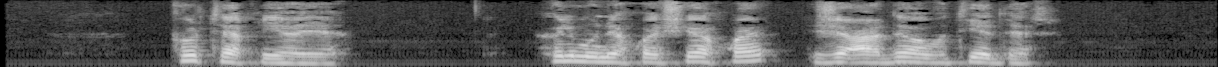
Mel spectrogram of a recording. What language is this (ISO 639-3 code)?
kur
